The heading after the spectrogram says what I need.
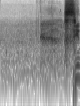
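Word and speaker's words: سين: বলে ওভাবে না যা সিন হরফ খুবই পাতলা কিস কিচ পাখির ন্যায় কিচকিস আওয়াজ আসবে এবং তিন আলিফ টান হবে সিন শিন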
